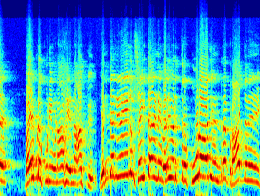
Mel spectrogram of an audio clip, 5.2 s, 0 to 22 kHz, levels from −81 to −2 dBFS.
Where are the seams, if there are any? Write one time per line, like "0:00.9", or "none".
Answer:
0:01.9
